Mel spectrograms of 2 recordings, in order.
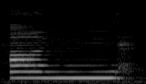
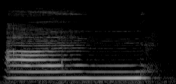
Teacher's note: Open your mouth wide for the ah, and then bring your tongue tip up to touch behind your upper front teeth. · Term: front nasal finals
